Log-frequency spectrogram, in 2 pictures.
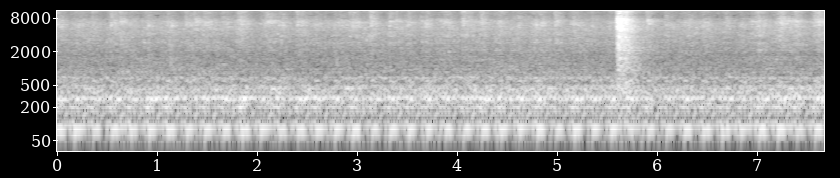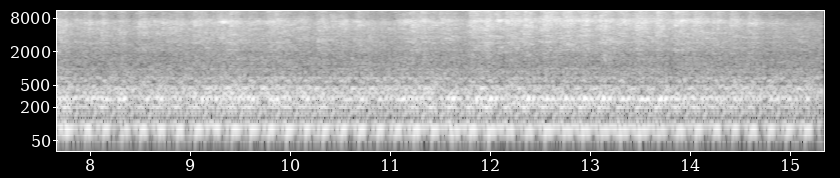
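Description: A car engine idles with a deep, steady, throbbing exhaust rumble close by.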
